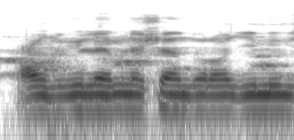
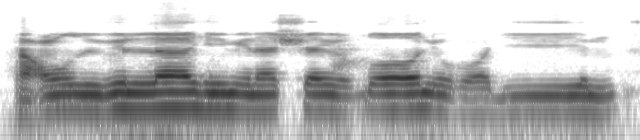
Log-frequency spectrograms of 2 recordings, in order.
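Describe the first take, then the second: First: The phrase is recited very quickly. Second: The phrase is recited at a moderate speed. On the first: "Itu contohnya hadar ya. Cepat sekali" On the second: "Tidak cepat juga tidak pelan"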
